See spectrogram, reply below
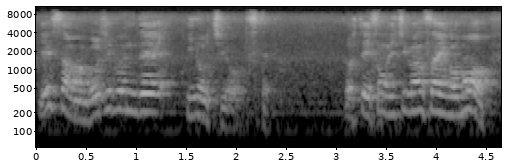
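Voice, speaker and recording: A man's voice: sits high, normal speed, mellow, a little hiss or hum. A man preaching a sermon as a pastor, chatty and storytelling, with asides. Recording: roomy sound from a distance.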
